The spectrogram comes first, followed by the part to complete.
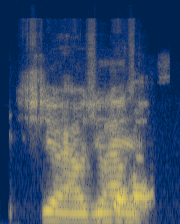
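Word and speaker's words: Scheelhaase: Skill House. It's a crazy spell that.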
